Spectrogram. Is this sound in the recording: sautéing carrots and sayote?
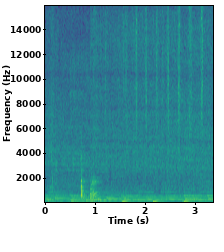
yes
